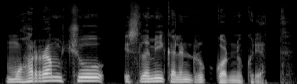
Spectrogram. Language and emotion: Kashmiri, neutral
